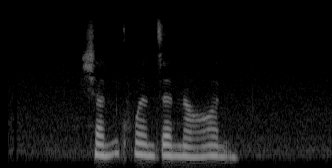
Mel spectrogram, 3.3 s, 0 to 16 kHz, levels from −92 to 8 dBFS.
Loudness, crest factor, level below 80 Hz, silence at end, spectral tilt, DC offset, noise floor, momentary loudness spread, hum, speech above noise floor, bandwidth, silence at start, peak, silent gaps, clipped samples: -42 LUFS; 20 dB; under -90 dBFS; 0.95 s; -6.5 dB/octave; under 0.1%; -71 dBFS; 14 LU; none; 30 dB; 10 kHz; 0.8 s; -24 dBFS; none; under 0.1%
